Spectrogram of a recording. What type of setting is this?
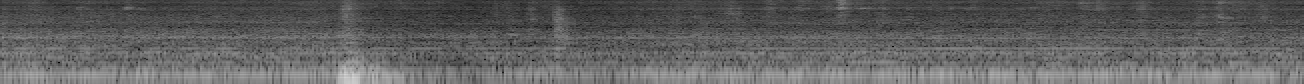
subway train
